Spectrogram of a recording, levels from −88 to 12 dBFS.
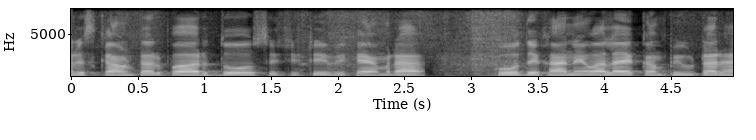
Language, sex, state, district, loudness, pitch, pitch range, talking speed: Hindi, male, Jharkhand, Garhwa, -16 LUFS, 165 Hz, 165-170 Hz, 145 wpm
